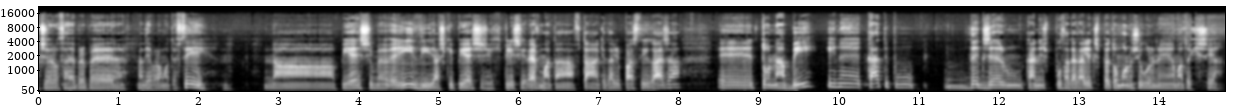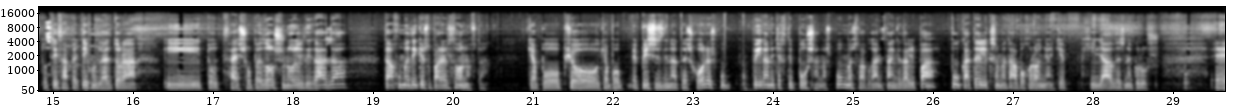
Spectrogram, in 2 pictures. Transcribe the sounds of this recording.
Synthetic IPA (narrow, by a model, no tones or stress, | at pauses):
eɡ̥ze̞ɾo̞θɐe̞pɾe̞pe̞nɐðjɐpɾɐɣmɐt̪e̞fθi | nɐ | pie̞simeiðiɐscipie̞si̥se̞çi̥klisiɾe̞vmɐt̪ɐːft̪ɐce̞t̪ɐlipɐst̪iɣɐzɐ | et̪o̞nɐbiine̞kɐt̪ipu | ðe̞ɡze̞ɾunkɐnispuθɐkɐt̪ɐliksi̥pt̪o̞mo̞no̞siɣuɾoineiɐmɐt̪o̞çi̥siɐt̪o̞t̪iθɐpe̞t̪ixunðilɐðit̪o̞ɾɐit̪ot̪iθɐeso̞pe̞ðo̞suno̞lit̪iɣɐzɐ | t̪ɐexume̞ðice̞st̪o̞pɐɾe̞lθo̞nɐft̪ɐ | ceɐpo̞pço̞ceɐpo̞e̞pisizðinɐt̪e̞sxo̞ɾe̞spupiɣɐnece̞xt̪ipusɐnɐspume̞st̪o̞ɐvɣɐnist̪ɐncet̪ɐlipɐpukɐt̪e̞likseme̞t̪ɐːpo̞xɾo̞ɲɐce̞çiʎɐðe̞zne̞kɾus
